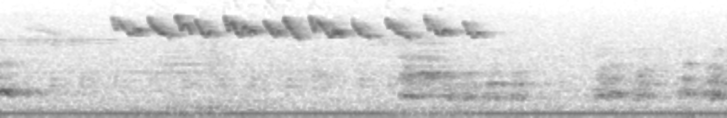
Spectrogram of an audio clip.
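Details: Líu song from a trapped decoy white-eye kept to lure others: a rapid string of around twelve thin, high, downslurred notes lasting nearly three seconds, followed by lower barking sounds and a constant low hum.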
